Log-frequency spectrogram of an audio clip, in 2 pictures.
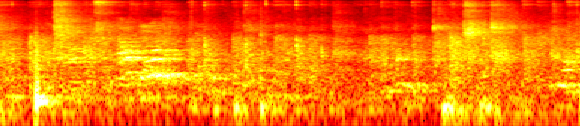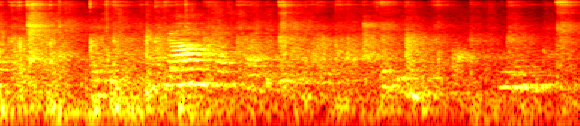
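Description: A table tennis ball clicks back and forth on bats and a table in an echoing hall.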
